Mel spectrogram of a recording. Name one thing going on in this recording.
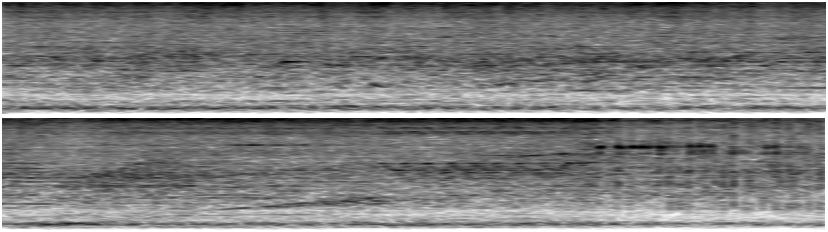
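Steel balls rattle steadily through a pachinko machine.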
